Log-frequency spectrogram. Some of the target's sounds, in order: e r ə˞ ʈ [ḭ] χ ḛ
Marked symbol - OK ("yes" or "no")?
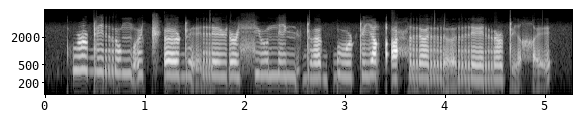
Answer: yes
